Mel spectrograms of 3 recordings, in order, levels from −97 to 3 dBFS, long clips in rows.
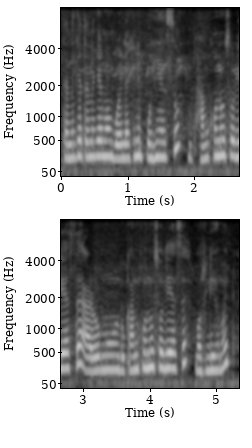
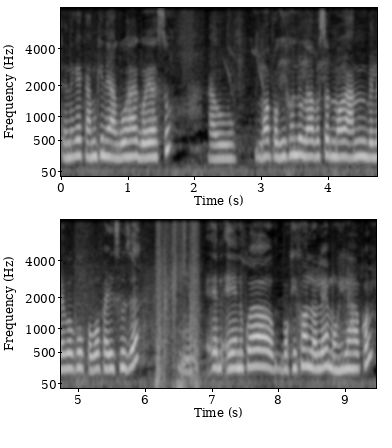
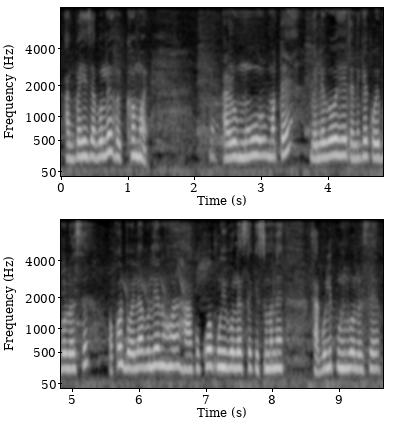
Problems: none marked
